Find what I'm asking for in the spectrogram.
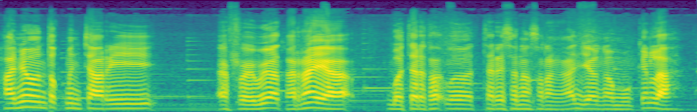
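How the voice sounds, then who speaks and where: A man's voice: on the high side, fairly even intonation, a little fast, fairly bright tone, soft background music. A twenty-two-year-old male student giving blunt, opinionated views in casual talk. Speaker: panel guest, university student. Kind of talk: casual discussion.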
